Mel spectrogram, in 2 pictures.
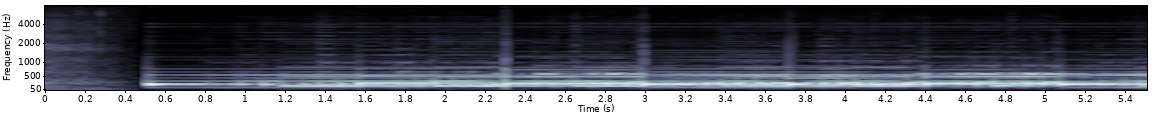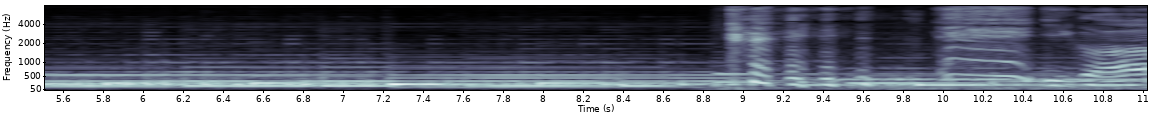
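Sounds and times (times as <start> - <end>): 
recorded electric guitar playing effects-laden chords with chorus shimmer: 0.5 - 11.0
laughter: 8.9 - 10.5
speech: 9.2 - 9.7.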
